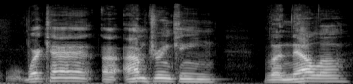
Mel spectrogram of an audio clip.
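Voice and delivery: ordinary delivery

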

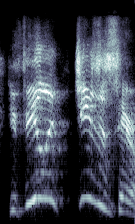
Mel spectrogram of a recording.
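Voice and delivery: high, loud cry of rapture; hammed-up revival holler; ecstatic church shout. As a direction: shout it like the spirit hit you.

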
